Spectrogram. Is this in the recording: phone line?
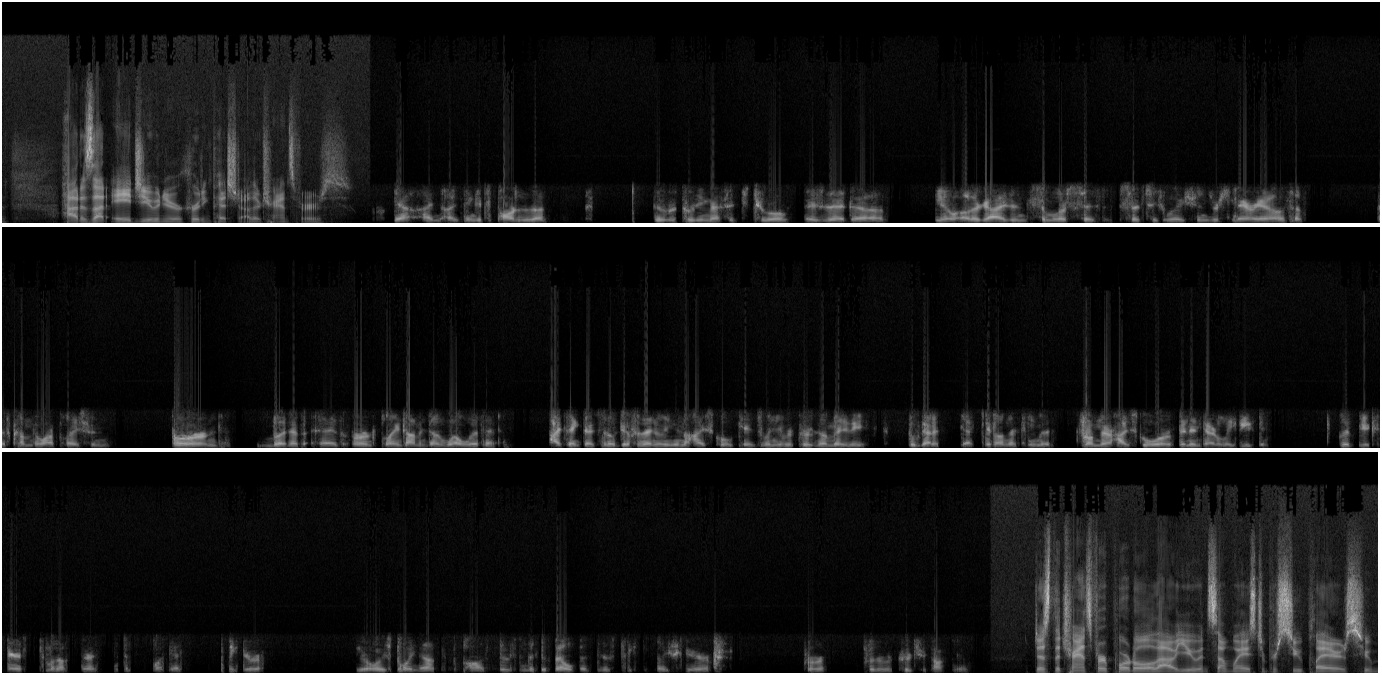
yes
